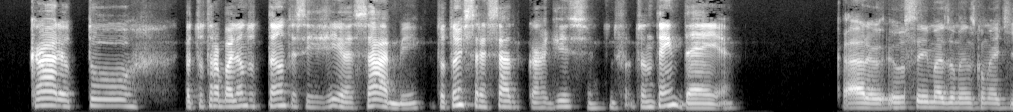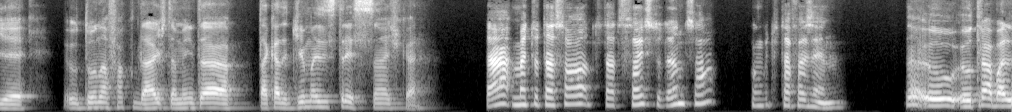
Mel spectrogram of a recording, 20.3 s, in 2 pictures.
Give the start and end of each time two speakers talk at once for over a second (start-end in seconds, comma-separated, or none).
none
